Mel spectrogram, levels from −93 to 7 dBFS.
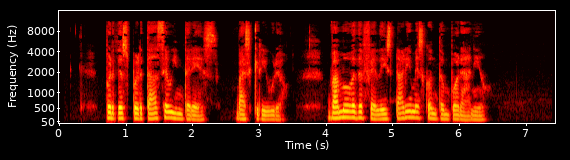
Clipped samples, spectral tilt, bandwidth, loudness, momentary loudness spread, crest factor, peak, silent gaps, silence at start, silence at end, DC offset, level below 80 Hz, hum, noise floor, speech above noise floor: under 0.1%; -4.5 dB/octave; 11.5 kHz; -27 LUFS; 11 LU; 22 dB; -6 dBFS; none; 0.7 s; 1.05 s; under 0.1%; -72 dBFS; none; -74 dBFS; 48 dB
